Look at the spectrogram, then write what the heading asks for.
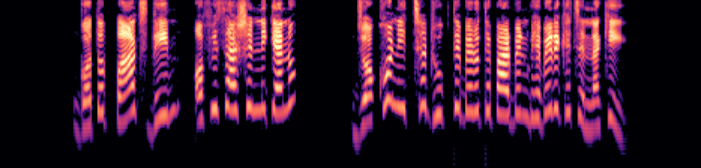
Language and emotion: Bengali, angry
